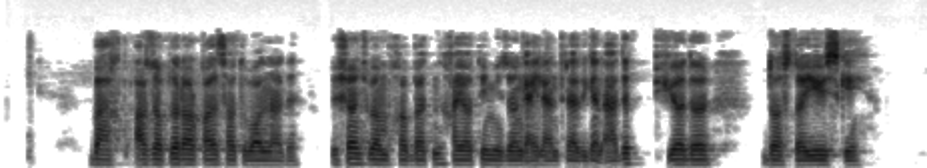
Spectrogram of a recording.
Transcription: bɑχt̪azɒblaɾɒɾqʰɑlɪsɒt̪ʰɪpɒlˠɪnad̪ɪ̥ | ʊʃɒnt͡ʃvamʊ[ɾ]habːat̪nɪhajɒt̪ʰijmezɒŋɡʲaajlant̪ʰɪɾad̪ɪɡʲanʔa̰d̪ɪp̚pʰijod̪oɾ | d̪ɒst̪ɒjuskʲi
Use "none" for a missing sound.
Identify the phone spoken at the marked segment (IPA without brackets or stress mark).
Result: none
